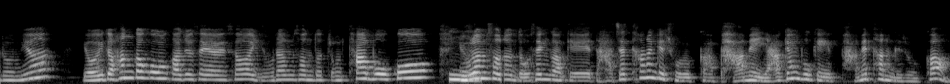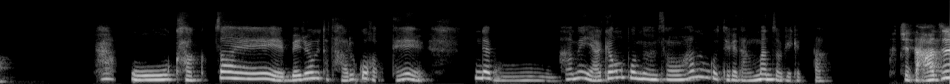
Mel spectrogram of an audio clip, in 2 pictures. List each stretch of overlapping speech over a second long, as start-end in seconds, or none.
none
